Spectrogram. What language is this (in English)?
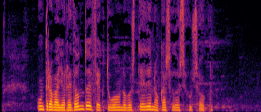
Galician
